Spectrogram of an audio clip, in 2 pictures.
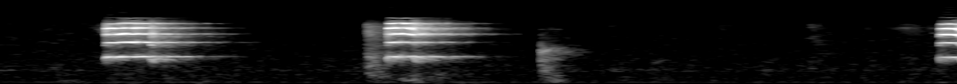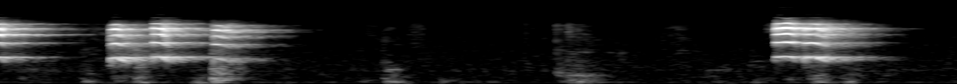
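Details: Forty-seven-day-old Westie puppies yelping repeatedly after an outdoor break: bright, high, harmonic cries, some single and one tight cluster of three, with quiet rustles and soft knocks between them.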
